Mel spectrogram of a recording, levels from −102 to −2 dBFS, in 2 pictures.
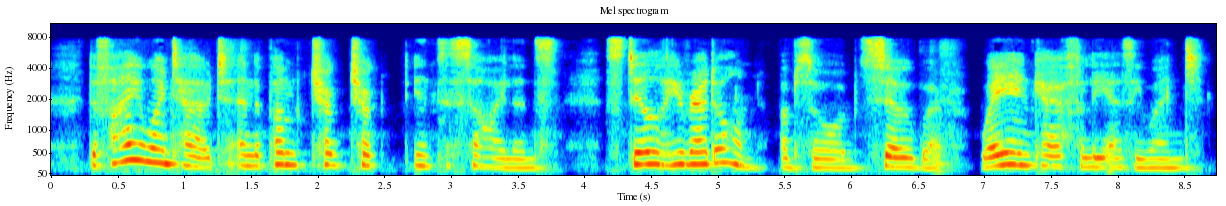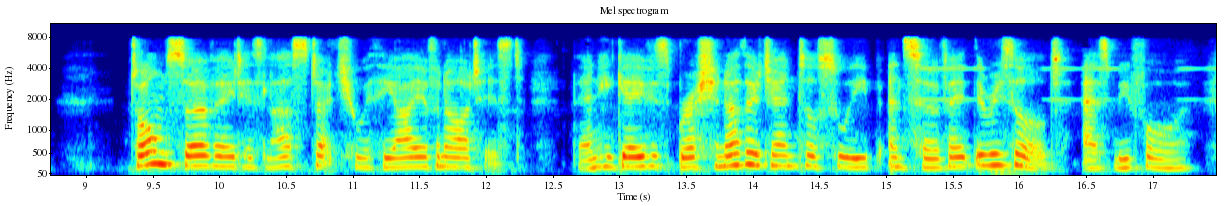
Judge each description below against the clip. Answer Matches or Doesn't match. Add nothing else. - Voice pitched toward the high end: Matches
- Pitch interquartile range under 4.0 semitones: Matches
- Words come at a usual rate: Matches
